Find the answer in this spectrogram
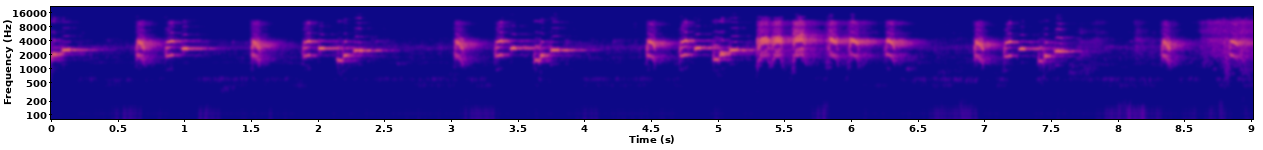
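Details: Sooty-headed bulbul pressing rivals with rapid song: repeated clusters of fluty, down-slurred whistles alternating with harsh scratchy chatter, phrases coming roughly every second with a longer buzzing tangle midway.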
